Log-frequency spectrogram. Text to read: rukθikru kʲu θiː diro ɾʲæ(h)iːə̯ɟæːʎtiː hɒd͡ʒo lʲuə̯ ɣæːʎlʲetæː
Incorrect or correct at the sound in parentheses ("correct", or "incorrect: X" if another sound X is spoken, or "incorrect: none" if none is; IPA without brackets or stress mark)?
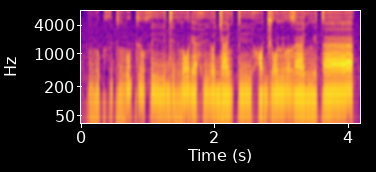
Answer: correct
